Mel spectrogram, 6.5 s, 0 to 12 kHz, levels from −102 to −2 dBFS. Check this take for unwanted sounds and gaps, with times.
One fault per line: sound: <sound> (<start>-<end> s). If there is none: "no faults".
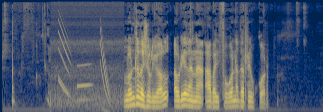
sound: chirp (1.1-2.2 s)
